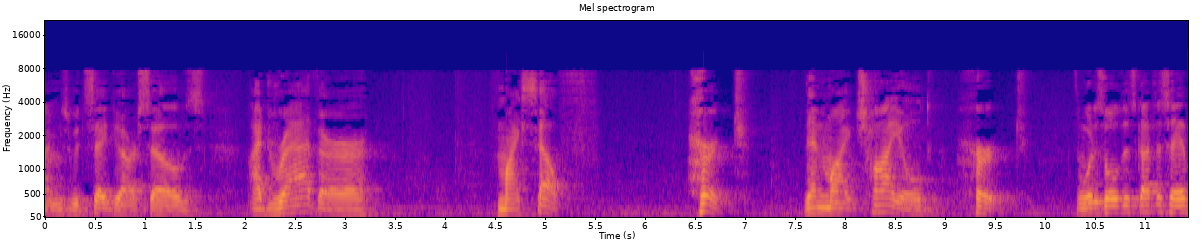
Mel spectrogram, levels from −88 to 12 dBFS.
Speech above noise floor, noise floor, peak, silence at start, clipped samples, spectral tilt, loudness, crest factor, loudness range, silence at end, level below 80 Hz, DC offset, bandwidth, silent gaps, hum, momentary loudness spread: 26 dB; -47 dBFS; 0 dBFS; 0 s; under 0.1%; -5 dB/octave; -21 LUFS; 22 dB; 3 LU; 0 s; -60 dBFS; under 0.1%; 8 kHz; none; none; 18 LU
